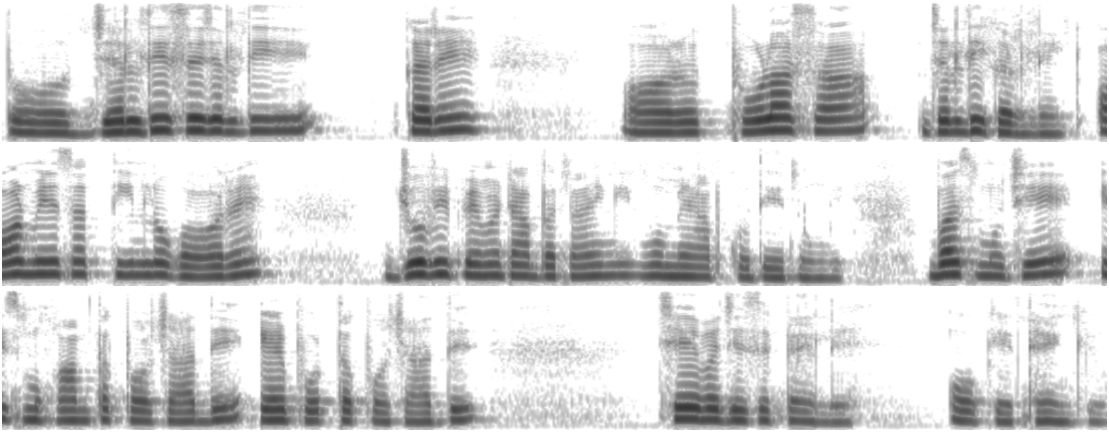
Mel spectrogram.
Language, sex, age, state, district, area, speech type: Urdu, female, 18-30, Uttar Pradesh, Lucknow, urban, spontaneous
